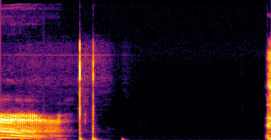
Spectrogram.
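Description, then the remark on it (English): A person vocally imitates a video game character's low, drawn-out bass death groan that slides downward and fades, followed by a couple of short, sharp clicks and a soft thump before a burst of noise at the end. “then you get Dengar, who's another one of those just kind of boring bass ones”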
